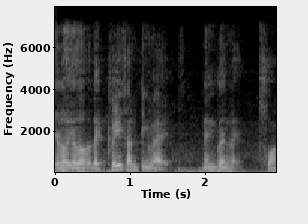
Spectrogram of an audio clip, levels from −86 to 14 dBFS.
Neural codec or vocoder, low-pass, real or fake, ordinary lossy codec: codec, 16 kHz in and 24 kHz out, 1.1 kbps, FireRedTTS-2 codec; 7.2 kHz; fake; none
